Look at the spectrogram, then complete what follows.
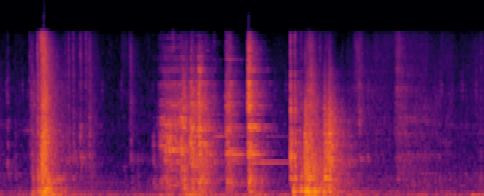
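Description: A microwave oven's door being banged and pulled open: a sharp knock about half a second in, then clattering and a heavier thump a little after the middle.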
